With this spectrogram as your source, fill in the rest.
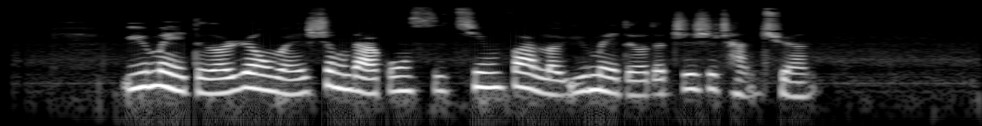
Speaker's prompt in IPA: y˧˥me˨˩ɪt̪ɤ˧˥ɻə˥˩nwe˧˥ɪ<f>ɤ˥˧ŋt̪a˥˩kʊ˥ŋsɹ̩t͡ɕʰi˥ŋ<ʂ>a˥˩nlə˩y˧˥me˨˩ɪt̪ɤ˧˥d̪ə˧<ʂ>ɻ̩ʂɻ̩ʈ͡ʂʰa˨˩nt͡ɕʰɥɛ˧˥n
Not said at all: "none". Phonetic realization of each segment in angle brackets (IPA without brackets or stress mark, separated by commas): ʂ, f, ʈ͡ʂ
